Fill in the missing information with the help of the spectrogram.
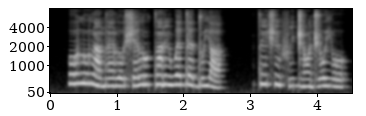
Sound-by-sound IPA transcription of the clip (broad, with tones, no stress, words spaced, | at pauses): o˦ lu˧lã˨dɛ̃˨ lo˨ʃɛ˨˦lu˧ tã˦ɾĩ˧wɛ˦dɛ˦˨ du˧ja˨ | tĩ˦ʃĩ˦˨fi˨˦ d͡ʒɔ̃˧d͡ʒo˦jo˧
